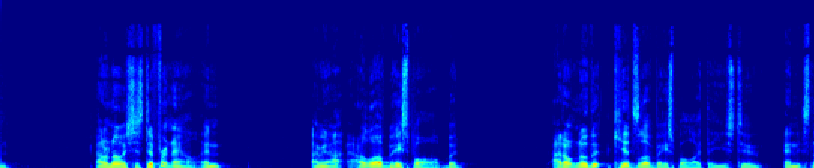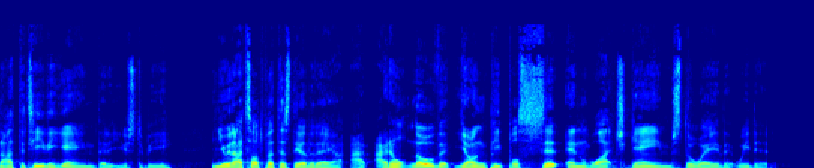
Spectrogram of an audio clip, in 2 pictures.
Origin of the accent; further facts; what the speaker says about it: Ruston, Louisiana, United States; When I was a kid growing up in Ruston, Louisiana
